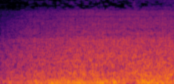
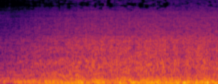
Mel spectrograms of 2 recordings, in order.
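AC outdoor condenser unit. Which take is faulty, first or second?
second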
